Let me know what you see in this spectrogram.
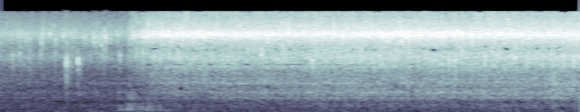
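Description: Chopped tomatoes hitting hot oil in a kadhai: a soft crackling sizzle, then about a second in a loud, steady hiss of frying as the wet tomatoes meet the oil.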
